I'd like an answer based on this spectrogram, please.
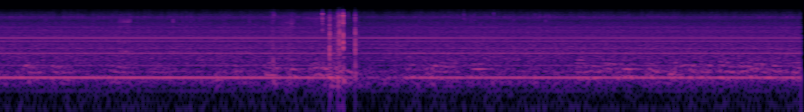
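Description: Steady electrical hum with a few thin, high steady tones over it, broken about three and a half seconds in by a quick run of four clicks.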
